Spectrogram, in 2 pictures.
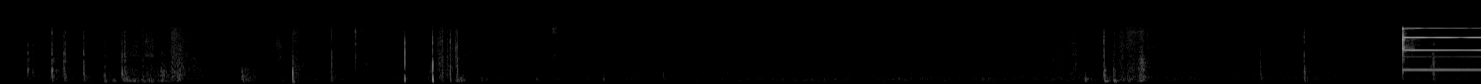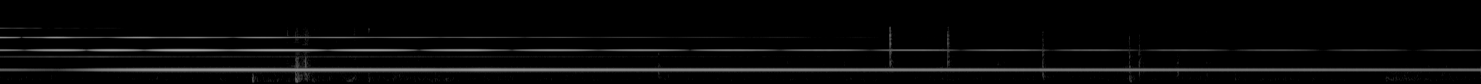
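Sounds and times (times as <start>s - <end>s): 
faint rustles: 0.2s - 2.1s, 10.3s - 11.9s
meditation bell struck softly: 14.0s - 29.6s.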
